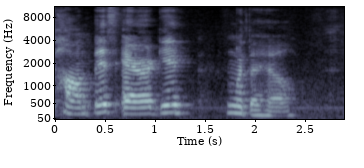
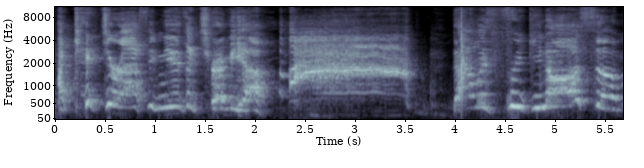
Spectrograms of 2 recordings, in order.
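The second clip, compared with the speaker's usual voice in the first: high laughing victory yell; gloating shout; 10 semitones higher than usual. Real, not acted. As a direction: crow over the win. Gloating after winning.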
